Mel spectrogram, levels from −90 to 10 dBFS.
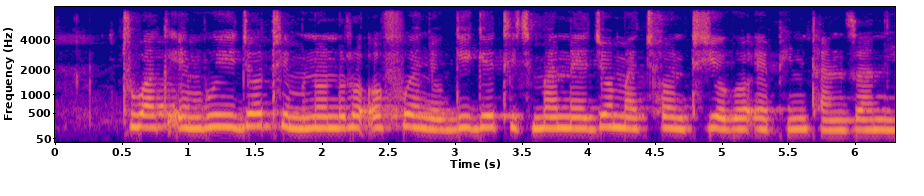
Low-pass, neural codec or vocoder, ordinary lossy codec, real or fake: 7.2 kHz; none; none; real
